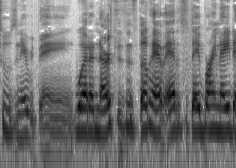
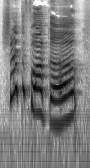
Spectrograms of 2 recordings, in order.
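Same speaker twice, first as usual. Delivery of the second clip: imitated yell, higher and loud, easing on the repeat; angry snap back; 6 semitones higher, 6 dB louder than usual. Kayla firing back at the nurse, angry. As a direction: cut the nurse off, pitched up. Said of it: "And Kayla".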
